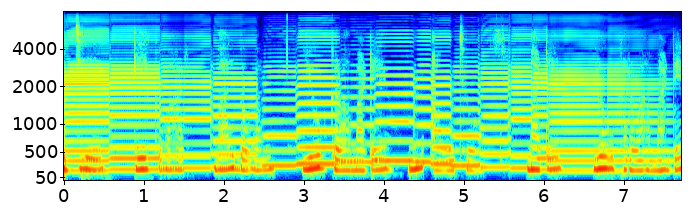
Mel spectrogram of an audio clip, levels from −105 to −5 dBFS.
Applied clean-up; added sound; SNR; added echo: neural mask model RNNoise.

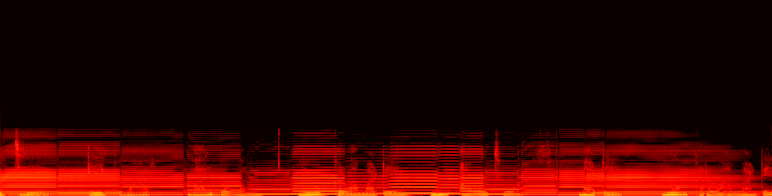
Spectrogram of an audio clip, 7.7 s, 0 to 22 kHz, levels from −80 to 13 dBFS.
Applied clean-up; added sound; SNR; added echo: none; Wind instrument, woodwind instrument; 2 dB; none.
